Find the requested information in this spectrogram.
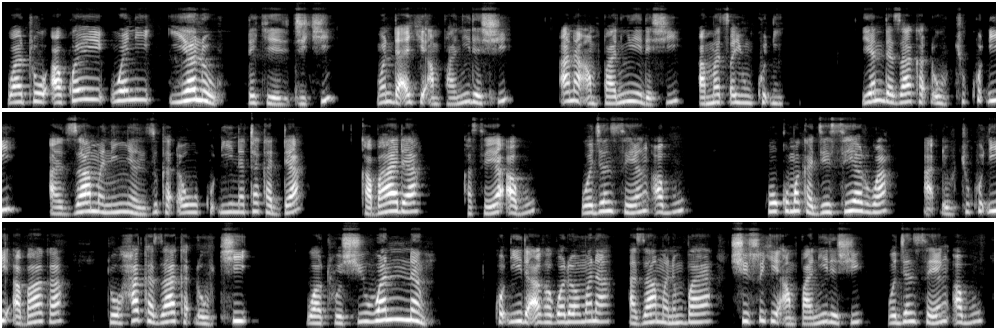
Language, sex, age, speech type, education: Hausa, male, 15-29, spontaneous, primary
